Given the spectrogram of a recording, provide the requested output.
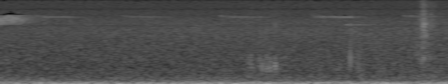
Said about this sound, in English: And that sharp tick call in the background is the hairy woodpecker.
